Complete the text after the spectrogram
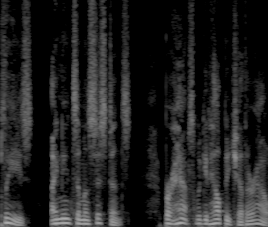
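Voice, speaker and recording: Putting on a character voice, a man speaks at a fairly quick pace. The voice is resonant and medium in pitch. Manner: calm, non-threatening.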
